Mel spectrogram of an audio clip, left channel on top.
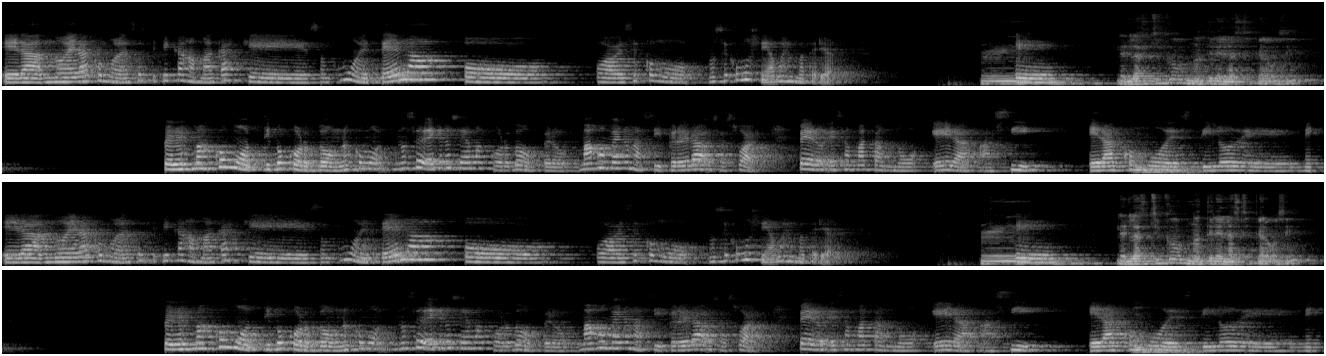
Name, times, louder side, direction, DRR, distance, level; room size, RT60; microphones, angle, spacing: voice 1, 0.0-1.3 1.7-5.5 5.9-8.3 10.1-10.7 14.8-20.8 21.2-23.5 24.1-26.3, left 1 dB, 25° left, 5 dB, 0.6 m, -25 dB
voice 2, 9.8-13.0 24.5-25.2, right 1 dB, 40° right, 6 dB, 0.6 m, -27 dB
8.6 x 6.4 x 2.9 m, 1.1 s
head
